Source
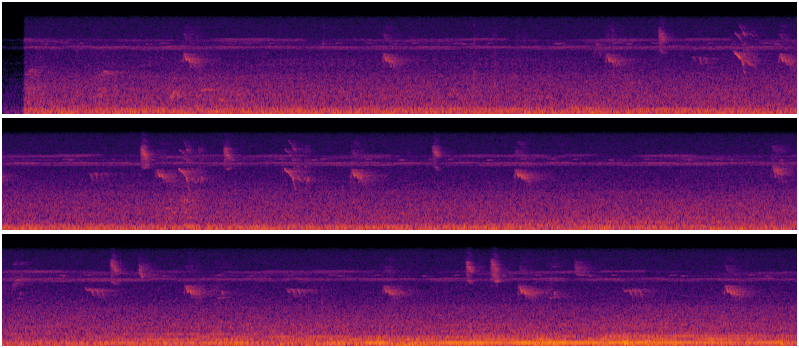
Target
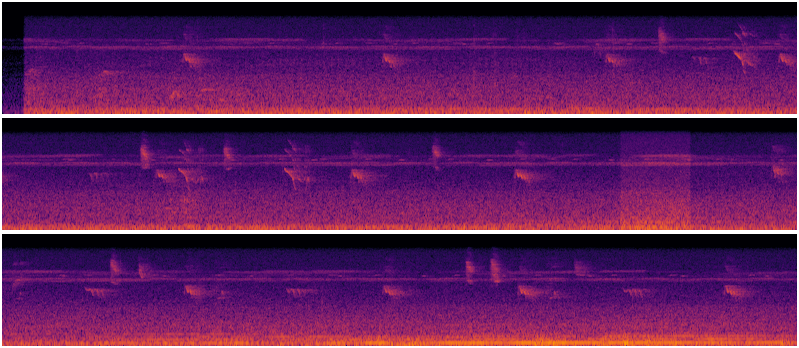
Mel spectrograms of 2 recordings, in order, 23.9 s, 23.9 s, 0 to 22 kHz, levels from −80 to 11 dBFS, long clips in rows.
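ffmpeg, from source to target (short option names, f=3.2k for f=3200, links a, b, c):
-filter_complex "[0:a]asettb=1/sr,asplit=3[a][b][c];[a]atrim=end=14.134[d];[b]atrim=start=14.13:end=14.83,asetpts=PTS-STARTPTS,afade=t=in:d=0.004:c=qsin,afade=t=out:st=0.696:d=0.004:c=qsin,acontrast=53[e];[c]atrim=start=14.826[f];[d][e]acrossfade=d=0.004:c1=hsin:c2=qsin[g];[g][f]acrossfade=d=0.004:c1=qsin:c2=hsin"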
